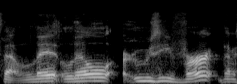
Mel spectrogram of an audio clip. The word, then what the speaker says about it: Lil Uzi Vert: How do you pronounce that? Lil Uzi Vert.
